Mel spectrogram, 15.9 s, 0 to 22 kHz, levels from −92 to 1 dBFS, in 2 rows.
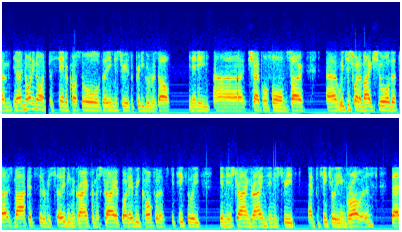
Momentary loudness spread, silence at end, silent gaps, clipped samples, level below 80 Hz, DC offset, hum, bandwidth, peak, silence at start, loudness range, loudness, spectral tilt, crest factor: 9 LU; 0 s; 0.89-0.93 s; under 0.1%; -58 dBFS; under 0.1%; none; 5.8 kHz; -6 dBFS; 0 s; 3 LU; -22 LUFS; -7 dB/octave; 16 dB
